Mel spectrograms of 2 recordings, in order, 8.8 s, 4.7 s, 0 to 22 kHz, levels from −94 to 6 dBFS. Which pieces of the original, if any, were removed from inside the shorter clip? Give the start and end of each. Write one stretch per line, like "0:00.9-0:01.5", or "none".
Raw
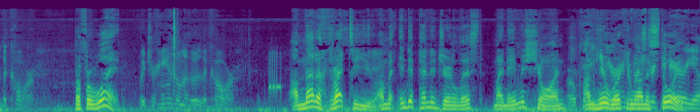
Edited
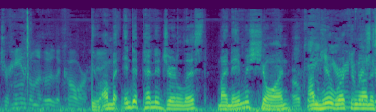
0:03.0-0:04.6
